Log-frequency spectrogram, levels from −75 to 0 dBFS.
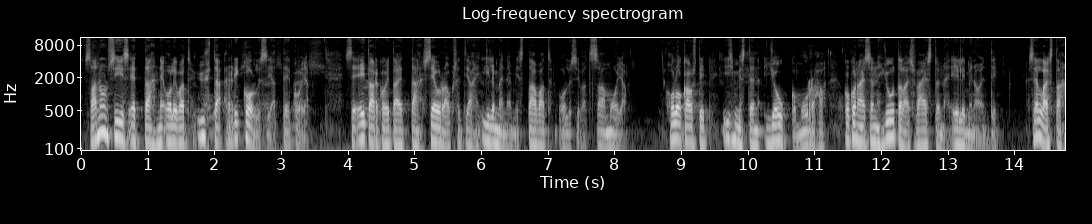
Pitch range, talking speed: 105-130 Hz, 100 wpm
